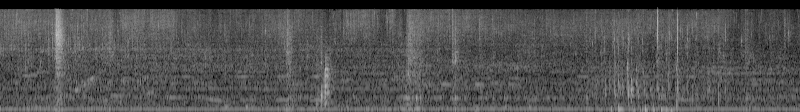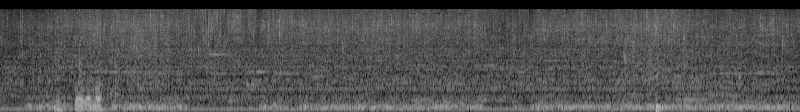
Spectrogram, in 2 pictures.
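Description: Water running from a kitchen faucet into a plastic bottle, with a few light clicks and knocks of the bottle. In the second half, water glugs out of the tipped bottle into a smoker's water pan.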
